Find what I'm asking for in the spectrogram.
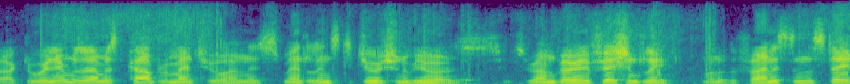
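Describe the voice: A man puts on a character voice with a bright, sharp tone. It sits at a fairly low pitch yet makes big pitch swings. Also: fairly quick pace.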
